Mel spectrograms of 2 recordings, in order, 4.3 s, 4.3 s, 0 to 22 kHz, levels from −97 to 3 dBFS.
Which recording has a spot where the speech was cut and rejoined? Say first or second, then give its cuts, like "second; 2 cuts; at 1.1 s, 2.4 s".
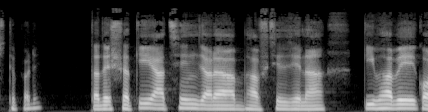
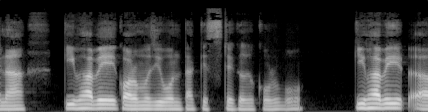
first; 1 cut; at 1.3 s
